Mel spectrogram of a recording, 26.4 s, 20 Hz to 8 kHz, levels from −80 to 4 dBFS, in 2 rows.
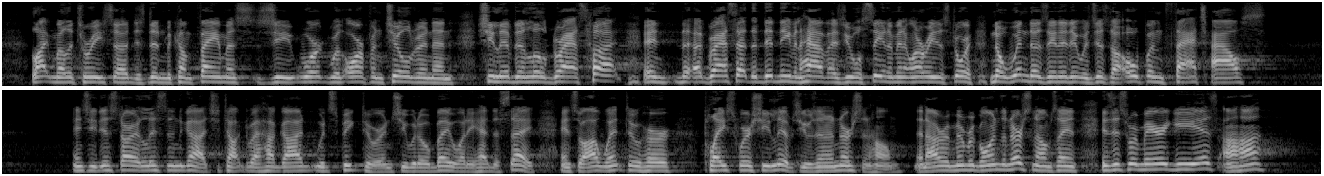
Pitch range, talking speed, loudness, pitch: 155-180 Hz, 250 wpm, -25 LUFS, 165 Hz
